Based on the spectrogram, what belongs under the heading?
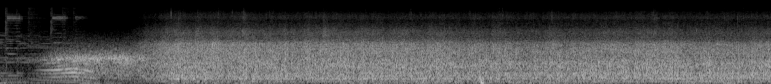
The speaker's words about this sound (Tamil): பெங்களூரு நகரில் நள்ளிரவில் இடைவிடாது கொட்டி தீர்த்தது மழை சாலைகளில் பெருக்கெடுத்து ஓடிய மழைநீர் வீடுகளுக்குள் புகுந்ததால் அவதி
